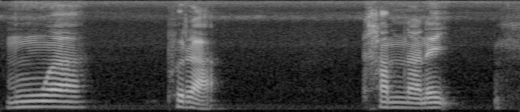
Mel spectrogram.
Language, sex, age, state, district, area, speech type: Bodo, male, 18-30, Assam, Kokrajhar, rural, spontaneous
